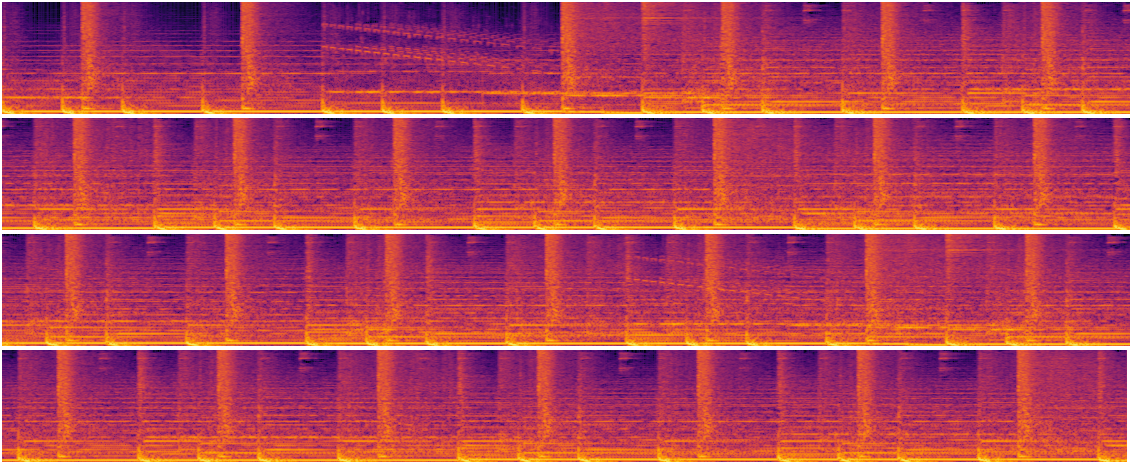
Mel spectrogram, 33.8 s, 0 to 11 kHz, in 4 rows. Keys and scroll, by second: 0.3 ctrl+=, 0.7 space, 3.8 ctrl+z, 6.4 space, 15.0 ctrl+z, 26.6 space, 31.3 space.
